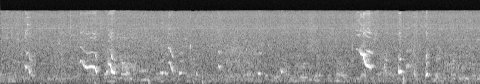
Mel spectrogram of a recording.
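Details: Four-week-old English Springer Spaniel puppies make scattered thin, falling whimpers and squeaks over a quiet room, with soft human voices in the background.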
